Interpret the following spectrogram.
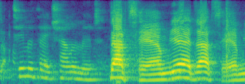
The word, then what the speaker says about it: Timothée Chalamet: He, oh man, how do I pronounce this? I'll do it on speaker. Ready? I think it's Timothée Chalamet.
